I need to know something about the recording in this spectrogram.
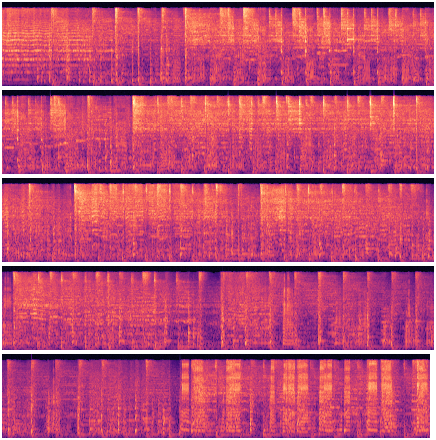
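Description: A Mexican banda de viento (brass band) playing loudly: snare drum, bass drum and cymbals drive a steady beat under trumpets, trombones, clarinets and sousaphones. The drum strokes stand out more sharply in the last third.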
